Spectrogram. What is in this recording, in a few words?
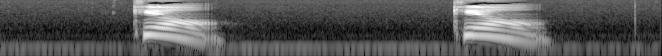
Why, Common Hindi Phrases for travel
